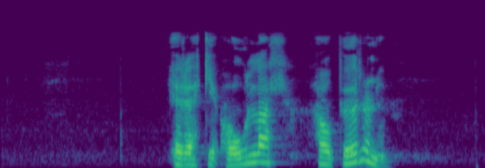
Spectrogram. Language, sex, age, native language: Icelandic, male, 40-49, Icelandic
